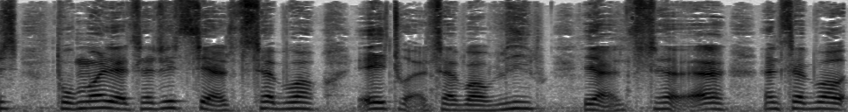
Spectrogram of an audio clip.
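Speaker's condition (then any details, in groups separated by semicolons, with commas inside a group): Cerebral palsy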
